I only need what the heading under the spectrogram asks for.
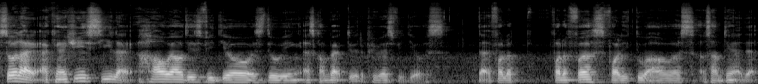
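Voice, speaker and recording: The speech comes at a very fast pace with fairly even intonation, over noticeable background noise. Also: man, fairly low pitch for a man. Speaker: YouTuber. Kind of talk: personal vlog reflection. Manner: speeds up first words, slurred pronunciation; reserved, slightly awkward on camera.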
